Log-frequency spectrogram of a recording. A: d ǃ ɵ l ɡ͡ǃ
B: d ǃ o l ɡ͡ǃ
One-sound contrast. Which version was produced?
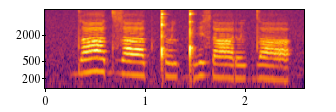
A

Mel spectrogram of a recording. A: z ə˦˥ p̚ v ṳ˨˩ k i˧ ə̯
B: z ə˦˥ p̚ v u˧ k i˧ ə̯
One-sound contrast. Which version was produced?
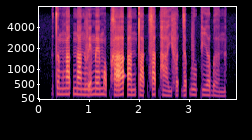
B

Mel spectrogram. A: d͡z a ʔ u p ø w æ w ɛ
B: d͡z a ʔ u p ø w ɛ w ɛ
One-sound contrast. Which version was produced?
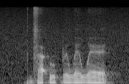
B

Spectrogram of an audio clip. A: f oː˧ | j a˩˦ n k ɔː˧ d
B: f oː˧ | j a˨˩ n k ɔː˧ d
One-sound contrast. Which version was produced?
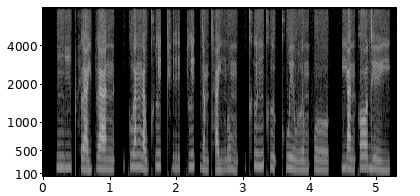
B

